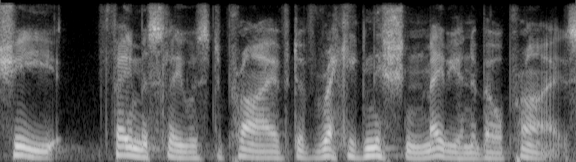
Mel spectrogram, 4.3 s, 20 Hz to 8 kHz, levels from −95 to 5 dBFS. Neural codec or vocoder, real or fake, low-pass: none; real; 7.2 kHz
